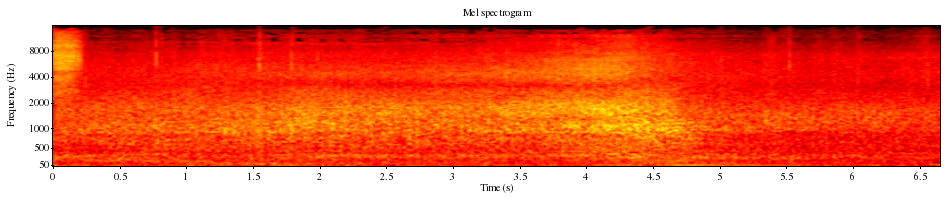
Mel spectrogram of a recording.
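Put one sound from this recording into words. A car drives past on the road, growing louder and then fading.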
